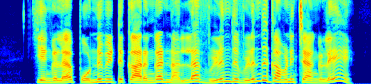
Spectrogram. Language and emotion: Tamil, happy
